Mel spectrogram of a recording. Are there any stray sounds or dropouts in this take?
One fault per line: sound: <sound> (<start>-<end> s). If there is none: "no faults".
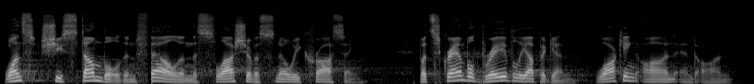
sound: dropout (1.5-1.5 s)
